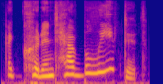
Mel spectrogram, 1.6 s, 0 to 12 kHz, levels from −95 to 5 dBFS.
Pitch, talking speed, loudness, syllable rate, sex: 285 Hz, 185 wpm, -16 LUFS, 5.2 syllables/s, female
